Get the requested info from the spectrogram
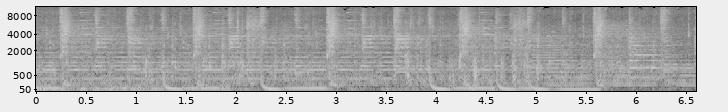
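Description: Background music with a deep bass and a drum beat.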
